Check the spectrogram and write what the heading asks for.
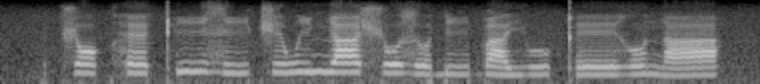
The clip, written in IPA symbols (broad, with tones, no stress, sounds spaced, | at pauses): t͡ʃ ɔ˨ kʰ ɛ˨ kʼ iː˦ z i˨˦ t͡ʃ ɪ˦ w i˦ ɲ aː˦ ʃ o˦ z ʊ˨ ɗ i˨ ɓ a˨ j uː˨ kʼ eː˨ ɣ o˦ n aː˨˦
